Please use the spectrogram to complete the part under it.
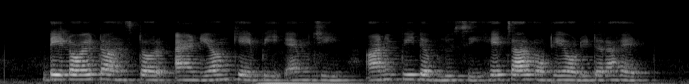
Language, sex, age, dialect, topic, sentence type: Marathi, female, 18-24, Northern Konkan, banking, statement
